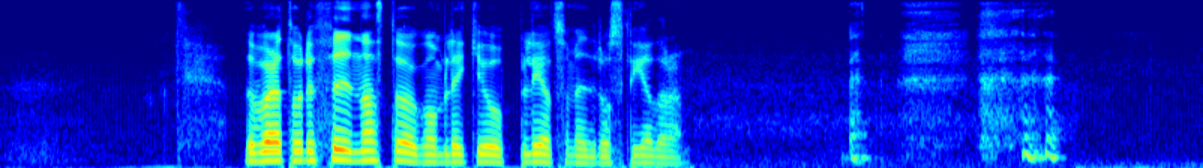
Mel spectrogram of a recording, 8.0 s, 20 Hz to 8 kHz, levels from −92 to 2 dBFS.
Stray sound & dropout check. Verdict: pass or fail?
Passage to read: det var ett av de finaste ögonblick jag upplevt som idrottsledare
fail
